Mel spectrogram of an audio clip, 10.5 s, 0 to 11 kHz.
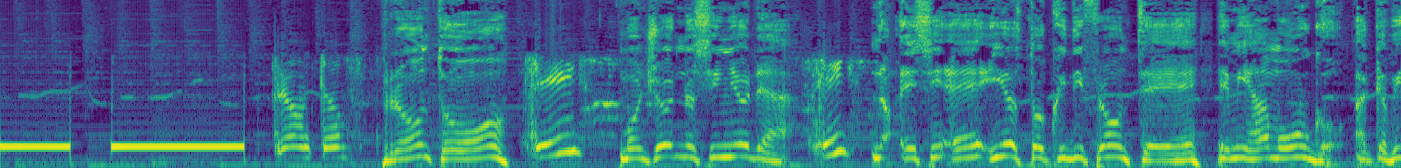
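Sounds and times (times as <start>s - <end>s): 
telephone line tone while placing a call: 0.0s - 1.9s
speech: 2.3s - 10.4s.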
